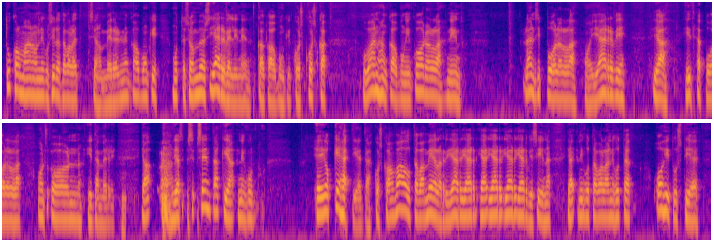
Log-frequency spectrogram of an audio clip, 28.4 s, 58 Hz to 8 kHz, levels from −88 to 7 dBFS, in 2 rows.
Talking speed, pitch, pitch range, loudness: 130 wpm, 155 Hz, 135-170 Hz, -19 LUFS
